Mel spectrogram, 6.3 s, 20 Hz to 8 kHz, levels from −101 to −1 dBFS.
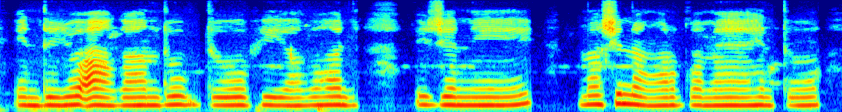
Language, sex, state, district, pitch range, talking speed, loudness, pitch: Chakma, female, Tripura, Dhalai, 210-220 Hz, 105 wpm, -18 LUFS, 215 Hz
